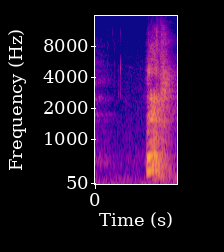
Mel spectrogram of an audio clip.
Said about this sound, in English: Bless you.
